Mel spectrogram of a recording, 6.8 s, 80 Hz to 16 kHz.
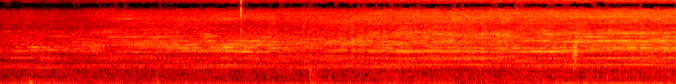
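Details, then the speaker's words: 2018 Ford Fusion Hybrid with HF35 transmission at 127,000 miles, started and parked, heard from inside: steady high-pitched squeal over a low hum from a failed transmission stator bearing; the transmission was replaced. "So, you hear that? That is the failed stator bearing."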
